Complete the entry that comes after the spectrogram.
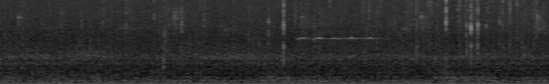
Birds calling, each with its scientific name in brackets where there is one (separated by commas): Tufted Titmouse (Baeolophus bicolor), unidentified bird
